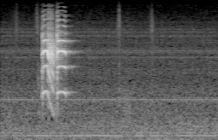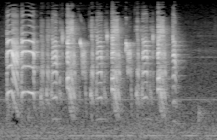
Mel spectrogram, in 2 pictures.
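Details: A zebra finch gives a single harsh, buzzy introductory note. After a two-second pause, a rapid two-and-a-half-second sequence of nasal buzzes and chips follows, all bright and harmonic-rich, over a low constant hum.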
